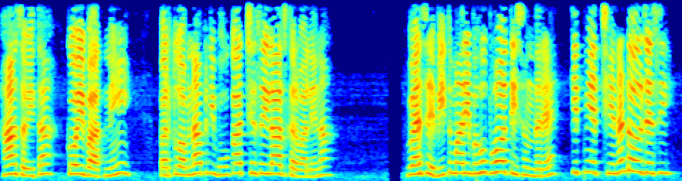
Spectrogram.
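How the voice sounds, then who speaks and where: A woman's voice: extremely high pitch, moderate pace. A woman voicing a blunt but fair-minded older aunt in a cartoon, who lectures the others. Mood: soothing. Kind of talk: cartoon voice acting.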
